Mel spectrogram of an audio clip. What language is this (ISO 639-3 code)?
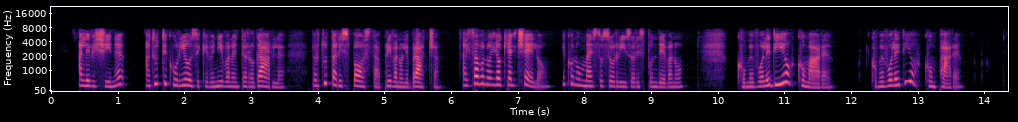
ita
